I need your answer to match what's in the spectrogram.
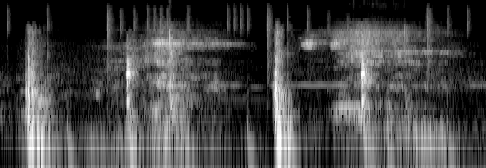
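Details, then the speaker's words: Damaged car door before fitting a rubber door damper: four heavy, sharp, harsh clunks in about five seconds as the door shuts, very loud with no cushioning at the latch. "Suaranya sangat keras, teman-teman, saat kita menutupnya. Lihat, memang sekejam itu."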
